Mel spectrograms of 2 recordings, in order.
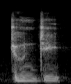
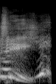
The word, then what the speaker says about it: Junji: Japanese pronunciation, Junji Ito. Yeah. You're saying Gunji.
